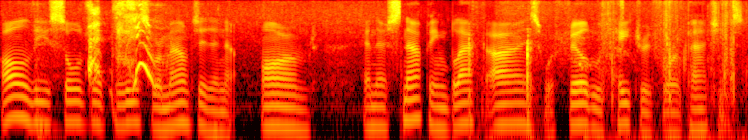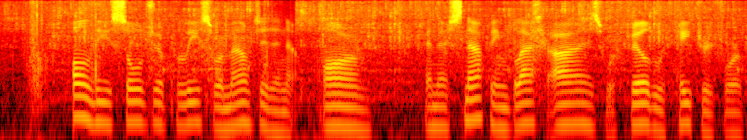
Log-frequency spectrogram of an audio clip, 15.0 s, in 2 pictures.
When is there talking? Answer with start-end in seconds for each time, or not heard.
0.0-7.5, 8.2-14.9.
